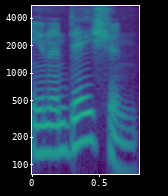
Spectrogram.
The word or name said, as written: inundation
